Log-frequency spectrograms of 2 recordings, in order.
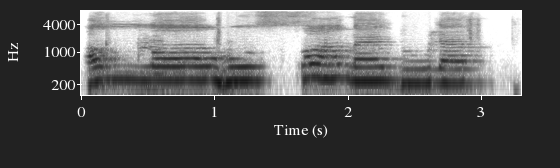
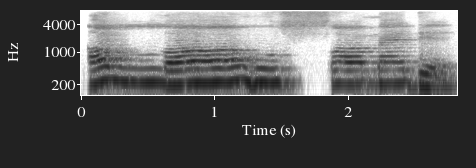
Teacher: Jadi kita boleh berhenti atau mau lanjut. Maka kalau kita lanjutkan Allahus samadulam dulam, nggak ada pantulan lagi. Allahus samadulam, beda dia.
